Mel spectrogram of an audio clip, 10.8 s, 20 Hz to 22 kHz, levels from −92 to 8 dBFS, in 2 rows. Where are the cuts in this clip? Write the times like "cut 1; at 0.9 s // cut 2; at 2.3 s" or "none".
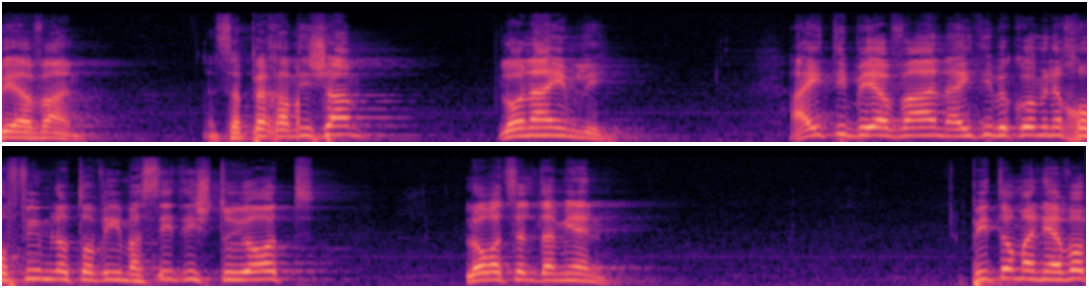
cut 1; at 1.5 s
